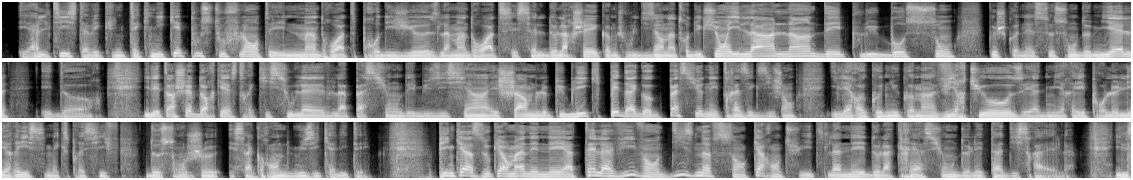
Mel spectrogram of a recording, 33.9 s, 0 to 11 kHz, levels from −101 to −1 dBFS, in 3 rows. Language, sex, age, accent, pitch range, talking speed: French, male, 50-69, French, 85-125 Hz, 170 wpm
